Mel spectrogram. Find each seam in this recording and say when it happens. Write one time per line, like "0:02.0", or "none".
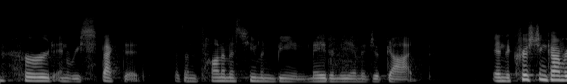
none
